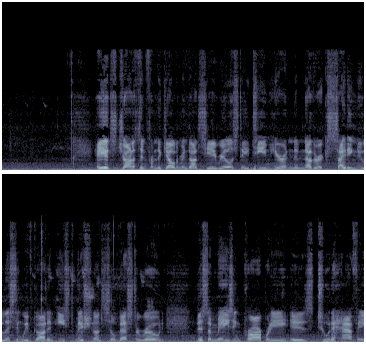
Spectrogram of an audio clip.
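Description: A middle-aged man speaks to the microphone with animation, outdoors.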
